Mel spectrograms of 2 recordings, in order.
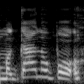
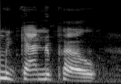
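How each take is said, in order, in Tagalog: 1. Payak ang pagbigkas, walang banyagang aksento. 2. May mabigat na banyagang aksento ang pagbigkas. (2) "Huwag mo masyadong islangan"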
